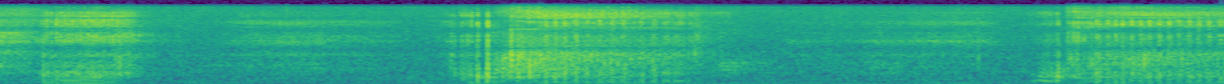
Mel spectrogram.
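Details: Loud, rough snoring on each breath in, with quieter breaths out between, in a sleeping grandfather.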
